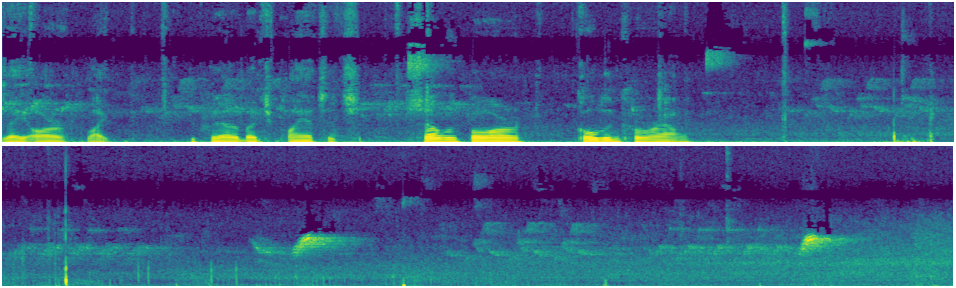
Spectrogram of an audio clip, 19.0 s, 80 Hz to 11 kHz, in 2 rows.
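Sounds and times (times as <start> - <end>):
birds calling: 0.0 - 18.5.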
